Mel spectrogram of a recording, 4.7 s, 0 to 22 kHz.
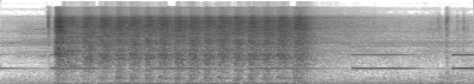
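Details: A 2002 Kia Sportage that sat a long time, with a new battery, cranks evenly for about 2.5 seconds without catching; no fuel pump is heard. The owner suspects the cam or crank sensor, unconfirmed: crank-no-start.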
